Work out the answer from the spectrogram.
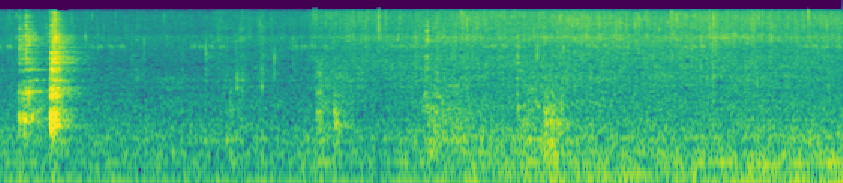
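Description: Dried seer fish fry with onions sizzling in oil in a steel kadai while a steel spoon stirs it. A couple of sharp metal clinks just after the start, and the sizzle grows louder from about halfway. The fry is nearly done but still needs a little more frying.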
